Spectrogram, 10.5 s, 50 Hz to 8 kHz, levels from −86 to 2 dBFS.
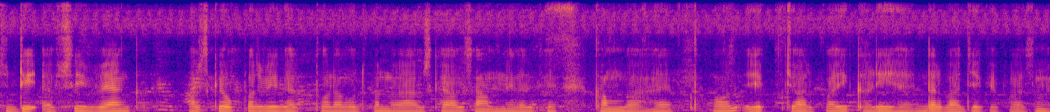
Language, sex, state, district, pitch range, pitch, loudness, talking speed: Hindi, male, Uttar Pradesh, Jalaun, 145-150 Hz, 150 Hz, -29 LUFS, 145 wpm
